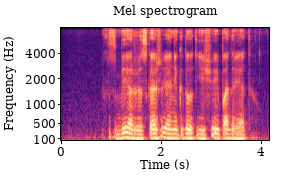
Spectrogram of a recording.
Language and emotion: Russian, neutral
